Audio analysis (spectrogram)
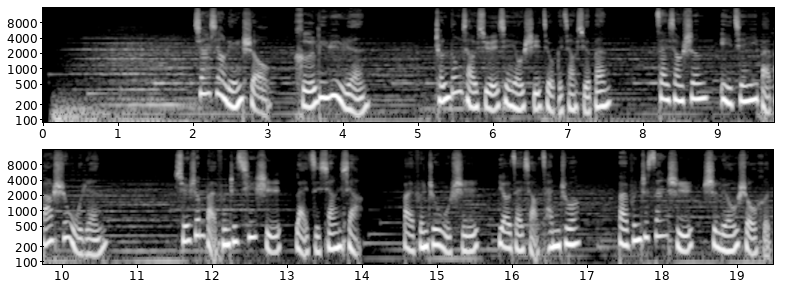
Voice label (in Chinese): B女 专题 专题小学概况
